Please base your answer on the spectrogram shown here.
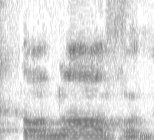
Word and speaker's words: Caernarfon: Caernarfon, né? Mas se pronuncia Carnarvon, muito esquisito isso.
